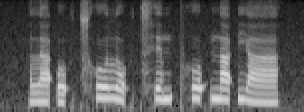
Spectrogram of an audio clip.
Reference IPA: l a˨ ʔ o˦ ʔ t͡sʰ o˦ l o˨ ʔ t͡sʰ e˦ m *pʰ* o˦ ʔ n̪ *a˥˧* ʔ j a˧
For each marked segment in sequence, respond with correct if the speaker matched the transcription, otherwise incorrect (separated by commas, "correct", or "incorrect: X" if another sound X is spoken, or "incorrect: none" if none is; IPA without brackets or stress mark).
correct, incorrect: a˦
